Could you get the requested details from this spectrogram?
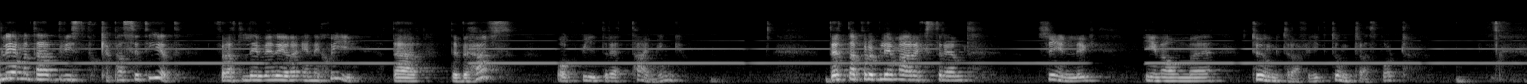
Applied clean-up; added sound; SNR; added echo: none; Wind instrument, woodwind instrument; 12 dB; reverberation time 0.3 s.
